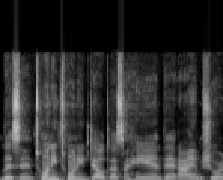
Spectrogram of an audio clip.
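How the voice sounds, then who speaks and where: A woman with an American accent speaks at a moderate pace in a very deep, low pitch and fairly even intonation. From US South, Savannah, Georgia. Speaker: podcast host, medical student. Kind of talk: solo podcast monologue.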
